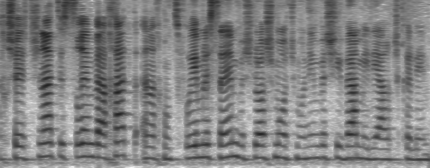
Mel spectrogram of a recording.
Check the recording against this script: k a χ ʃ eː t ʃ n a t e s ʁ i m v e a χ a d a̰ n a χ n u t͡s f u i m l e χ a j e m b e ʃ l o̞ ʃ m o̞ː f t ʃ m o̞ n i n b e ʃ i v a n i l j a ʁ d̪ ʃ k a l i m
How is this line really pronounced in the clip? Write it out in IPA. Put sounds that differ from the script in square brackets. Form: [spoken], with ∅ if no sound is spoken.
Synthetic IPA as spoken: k a χ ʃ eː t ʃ n a t e s ʁ i m v e a χ a [t] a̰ n a χ n u t͡s f u i m l e [s] a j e m b e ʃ l o̞ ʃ m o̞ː [∅] t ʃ m o̞ n i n [v] e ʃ i v a [m] i l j a ʁ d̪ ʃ k a l i m

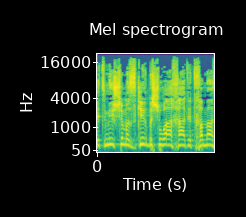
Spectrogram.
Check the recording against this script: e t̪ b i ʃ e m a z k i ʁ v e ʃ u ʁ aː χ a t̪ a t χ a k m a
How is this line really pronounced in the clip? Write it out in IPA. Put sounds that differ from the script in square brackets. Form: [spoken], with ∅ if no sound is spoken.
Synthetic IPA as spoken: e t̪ [m] i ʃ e m a z k i ʁ [b] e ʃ u ʁ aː χ a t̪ [e] t χ a [∅] m a

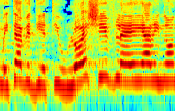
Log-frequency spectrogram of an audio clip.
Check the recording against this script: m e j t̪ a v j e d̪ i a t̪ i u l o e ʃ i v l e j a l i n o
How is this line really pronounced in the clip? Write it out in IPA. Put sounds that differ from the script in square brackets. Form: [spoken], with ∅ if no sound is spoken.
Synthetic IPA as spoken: m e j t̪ a v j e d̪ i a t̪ i u l o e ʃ i v l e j a l i n o

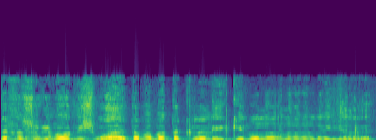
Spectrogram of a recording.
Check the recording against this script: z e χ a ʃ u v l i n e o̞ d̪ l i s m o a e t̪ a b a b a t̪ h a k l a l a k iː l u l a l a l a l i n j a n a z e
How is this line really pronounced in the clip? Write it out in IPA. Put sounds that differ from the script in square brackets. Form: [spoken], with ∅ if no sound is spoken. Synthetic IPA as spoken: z e χ a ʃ u v l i [m] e o̞ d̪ l i [ʃ] m o a e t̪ a [m] a b a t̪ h a k l a l [i] k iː l u l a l a l a [∅] i n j a n a z e

